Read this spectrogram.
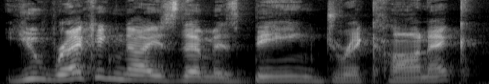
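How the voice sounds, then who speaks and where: A man's voice: fairly high pitch, animated, normal speed, sharp tone. A man narrating as game master of a tabletop game, hesitant with many fillers as he explains.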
